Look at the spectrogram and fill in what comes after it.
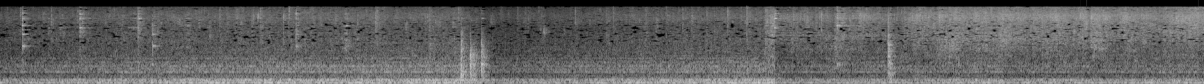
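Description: Minced chicken and garlic frying in hot oil in a pan, a steady sizzle with a few sharp clicks and a knock about halfway through. The sizzle grows louder in the last few seconds as the meat is stirred.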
